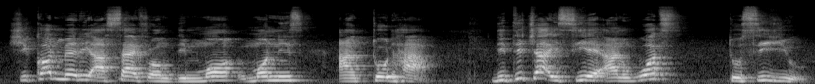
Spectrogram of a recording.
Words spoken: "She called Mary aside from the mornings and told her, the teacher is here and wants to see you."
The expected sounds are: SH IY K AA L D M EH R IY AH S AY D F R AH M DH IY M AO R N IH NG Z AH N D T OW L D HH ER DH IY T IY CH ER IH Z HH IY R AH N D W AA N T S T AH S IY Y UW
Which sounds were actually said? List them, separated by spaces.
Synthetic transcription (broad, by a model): SH IY K AA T M EH R IY AH S AY D F R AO M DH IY M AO N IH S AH N T OW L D HH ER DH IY T IY CH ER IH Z HH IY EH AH N W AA T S T AH S IY Y UW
